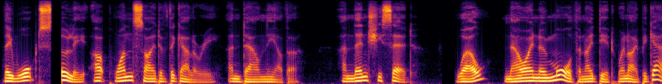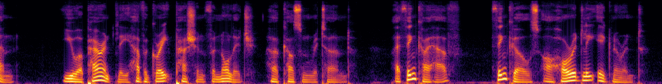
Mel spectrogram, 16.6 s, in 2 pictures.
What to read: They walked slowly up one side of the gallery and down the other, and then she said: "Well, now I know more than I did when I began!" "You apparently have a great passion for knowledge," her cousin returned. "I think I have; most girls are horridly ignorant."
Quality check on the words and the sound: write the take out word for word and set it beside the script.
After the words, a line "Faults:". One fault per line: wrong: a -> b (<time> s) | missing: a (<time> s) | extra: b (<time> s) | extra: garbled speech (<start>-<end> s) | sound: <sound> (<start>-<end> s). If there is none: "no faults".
They walked slowly up one side of the gallery and down the other, and then she said: "Well, now I know more than I did when I began!" "You apparently have a great passion for knowledge," her cousin returned. "I think I have; think girls are horridly ignorant."
Faults:
sound: dropout (0.6-0.8 s)
wrong: most -> think (14.4 s)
